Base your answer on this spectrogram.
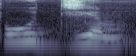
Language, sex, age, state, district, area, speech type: Malayalam, female, 30-45, Kerala, Kannur, rural, read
